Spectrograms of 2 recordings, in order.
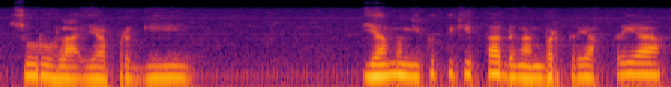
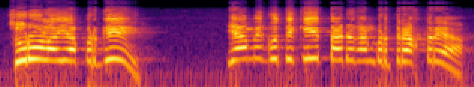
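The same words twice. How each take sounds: First: Pleading request. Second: Loud, high-pitched angry shout; driving someone away. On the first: Disciples begging Jesus to act for the woman, soft plea. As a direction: ask gently and humbly, keeping it quiet. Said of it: "Kalimat yang satu memohon". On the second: Disciples chasing the woman away, angry shouting. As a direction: shout it as an order to get rid of her. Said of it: "Kalimat yang satu mengusir". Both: Shown as a demonstration.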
